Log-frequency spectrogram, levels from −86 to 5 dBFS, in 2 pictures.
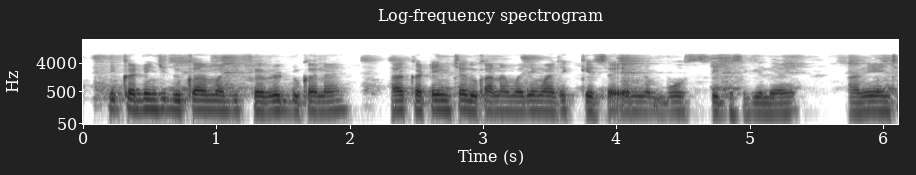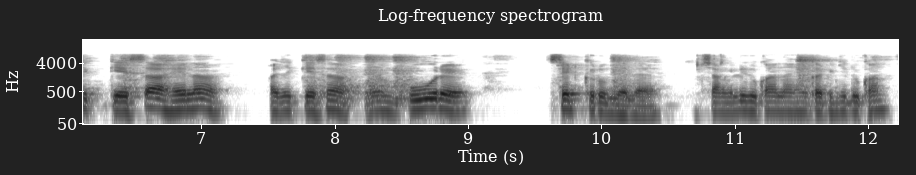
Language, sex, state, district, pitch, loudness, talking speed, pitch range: Marathi, male, Maharashtra, Nagpur, 125 Hz, -18 LUFS, 175 wpm, 120-135 Hz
